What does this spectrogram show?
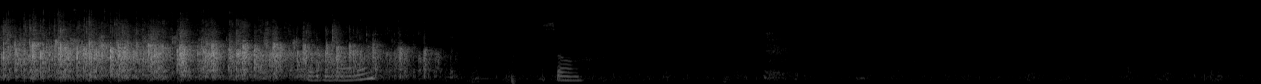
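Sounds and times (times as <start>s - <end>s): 
audience applauding: 0.0s - 4.7s.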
